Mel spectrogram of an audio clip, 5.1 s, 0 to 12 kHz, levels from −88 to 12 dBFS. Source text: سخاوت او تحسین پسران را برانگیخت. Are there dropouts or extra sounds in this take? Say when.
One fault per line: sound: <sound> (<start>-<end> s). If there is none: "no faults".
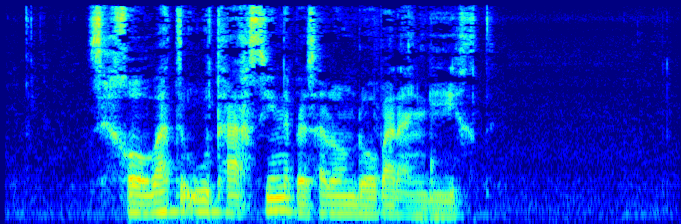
no faults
